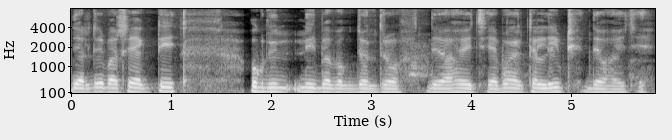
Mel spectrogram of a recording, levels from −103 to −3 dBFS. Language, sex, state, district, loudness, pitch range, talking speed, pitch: Bengali, male, Tripura, West Tripura, -18 LUFS, 125-140 Hz, 115 wpm, 130 Hz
